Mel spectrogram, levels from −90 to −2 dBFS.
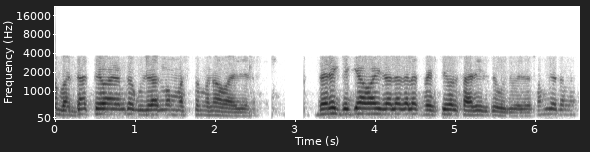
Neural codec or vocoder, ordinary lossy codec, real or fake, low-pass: none; none; real; 3.6 kHz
